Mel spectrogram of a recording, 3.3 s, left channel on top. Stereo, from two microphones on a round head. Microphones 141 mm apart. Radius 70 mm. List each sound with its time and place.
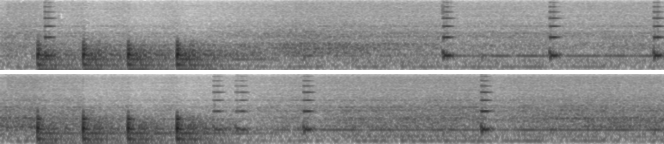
0.2 s knocking: 55° right (ahead or behind), 0.9 m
